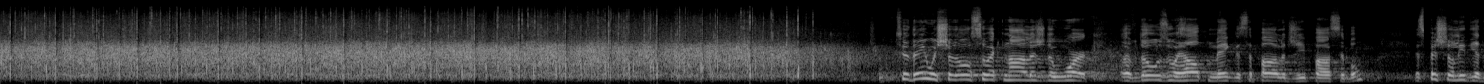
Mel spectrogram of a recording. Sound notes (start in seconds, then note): 0.0 cheering and Applause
